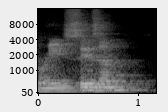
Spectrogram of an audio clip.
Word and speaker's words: racism: La 54 ISM se pronuncia ism. Si se dan cuenta, aunque no tengo una schwa, se mete la schwa. Siempre le llamo el sonido metiche porque se anda metiendo en varias palabras. En este caso se metió antes de la M.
